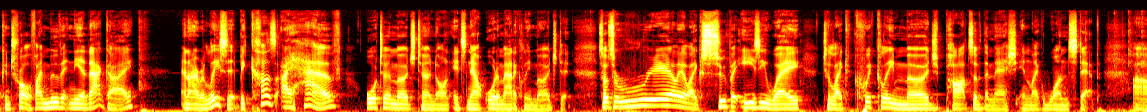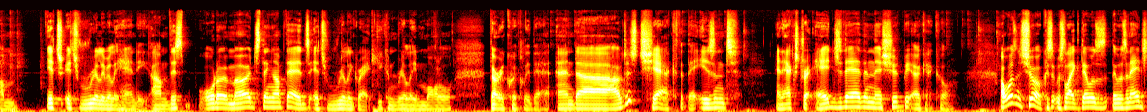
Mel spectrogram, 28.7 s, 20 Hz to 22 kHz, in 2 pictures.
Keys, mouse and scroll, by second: 5.4 click, 6.2-7.2 scroll down 7, 6.7-7.2 scroll up 1, 7.2 click, 7.2 scroll up 1, 7.5 shift+click, 7.8 shift+middle click, 8.4 click, 8.9 g, 10.2 click, 10.5 g, 11.7 scroll down 2, 12.3 middle click, 13.4 click, 13.8-14.4 ctrl+z, 18.0-18.9 scroll up 5, 18.9 KP_3, 19.6-20.2 scroll down 4, 19.8 shift+middle click, 20.2 middle click, 20.2-21.1 scroll up 3, 21.1 click, 21.3 shift+click, 21.6 g, 22.7 click, 23.3 shift+click, 23.6 x, 24.7 click, 25.0 shift+click, 25.3 scroll down 4, 25.6 shift+middle click, 26.1 shift+click, 26.3 shift+click, 26.5 f, 26.8 shift+middle click, 26.9-27.8 scroll up 1, 27.8 click, 27.8-28.6 scroll up 1.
